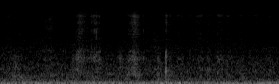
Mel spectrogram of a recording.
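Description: Handwriting on paper, a soft continuous scratching of the writing tool with faint strokes and taps over a low room hum, close and quiet with no talking.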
